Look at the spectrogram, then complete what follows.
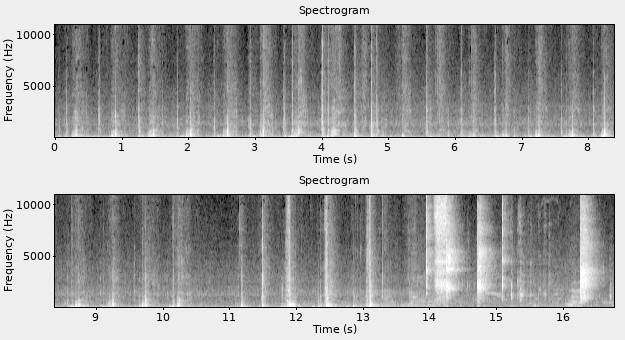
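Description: A kitchen knife slices raw rockfish for sashimi, each stroke tapping through onto a plastic cutting board in a steady rhythm of two or three a second. Near the end come a few loud, short hissing crackles.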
